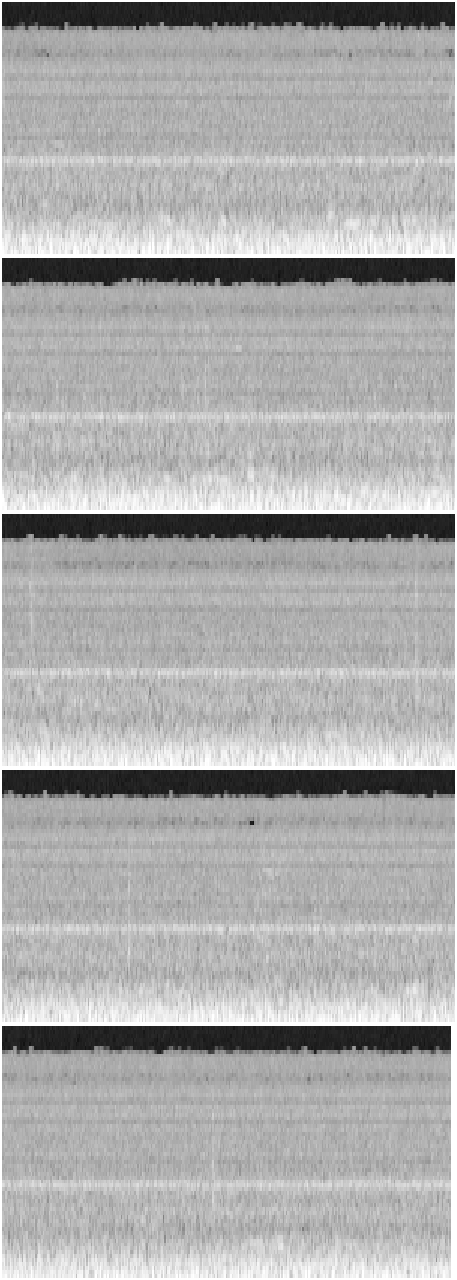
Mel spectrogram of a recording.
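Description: A jet engine's high steady whine hums over the roar.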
